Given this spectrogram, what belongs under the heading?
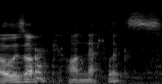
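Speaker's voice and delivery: voice breaking. Podcast host sharing the show they've been watching, voice cracks. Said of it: "voice crack and all".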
